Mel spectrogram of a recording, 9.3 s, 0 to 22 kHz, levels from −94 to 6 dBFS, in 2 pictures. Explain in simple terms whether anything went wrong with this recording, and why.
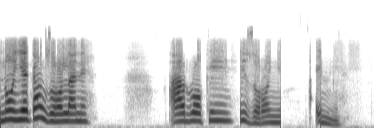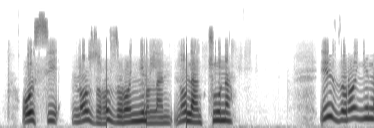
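Throughout the speech, the treble is thin and unsteady, with nothing above about 16.8 kHz and a gritty, grainy edge on the sound. That points to heavy Bluetooth SBC compression, likely from a low-quality wireless link squeezing the top frequencies too hard.

Between 3.0 and 4.0 s, and again between 6.0 and 7.0 s, there are chunks out of order. A half-second piece of audio arrives late and plays after the half-second meant to follow it, so those moments sound jumbled.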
